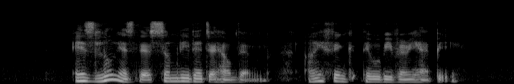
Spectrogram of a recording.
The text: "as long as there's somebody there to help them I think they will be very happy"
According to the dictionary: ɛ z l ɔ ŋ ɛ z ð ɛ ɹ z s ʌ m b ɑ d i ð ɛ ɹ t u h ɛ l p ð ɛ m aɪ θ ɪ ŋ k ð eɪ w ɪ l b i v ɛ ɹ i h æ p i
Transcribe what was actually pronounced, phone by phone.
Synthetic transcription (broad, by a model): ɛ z l ɔ ŋ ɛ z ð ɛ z s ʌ m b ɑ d i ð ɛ t u h ɛ l p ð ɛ m aɪ θ ɪ ŋ k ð eɪ w ɪ l b i v ɛ ɹ i h æ p i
